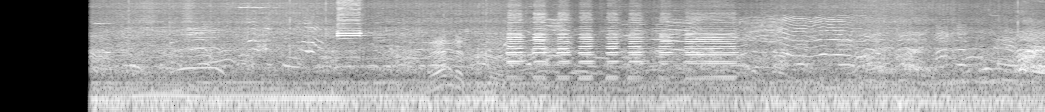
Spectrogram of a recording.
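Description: After a moment of silence, busy street traffic cuts in with engines and crowd voices. A vehicle horn gives one short honk about three seconds in, then a run of rapid repeated honks from about five to seven seconds.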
